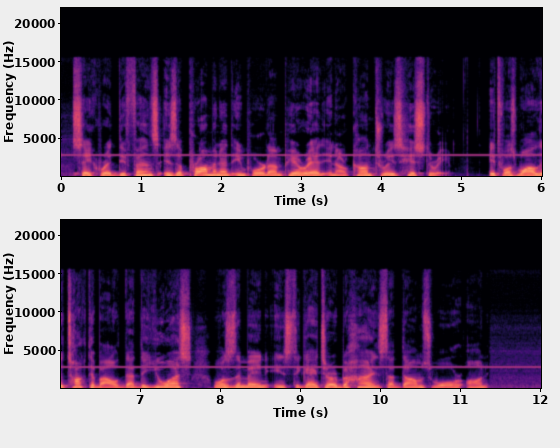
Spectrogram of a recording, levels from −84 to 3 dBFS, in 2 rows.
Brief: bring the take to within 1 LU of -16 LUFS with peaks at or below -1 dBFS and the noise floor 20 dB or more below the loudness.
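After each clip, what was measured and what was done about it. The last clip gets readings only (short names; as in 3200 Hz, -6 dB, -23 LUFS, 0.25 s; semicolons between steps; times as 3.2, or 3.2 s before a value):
steady tone 2800 Hz; tone level -42 dBFS; loudness -20.5 LUFS; peak -6.5 dBFS; loudness target -16.0 LUFS
-> notch 2800 Hz, Q 30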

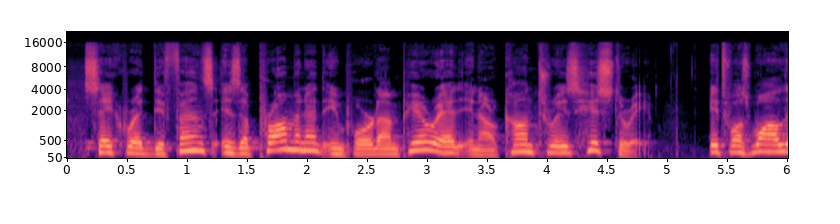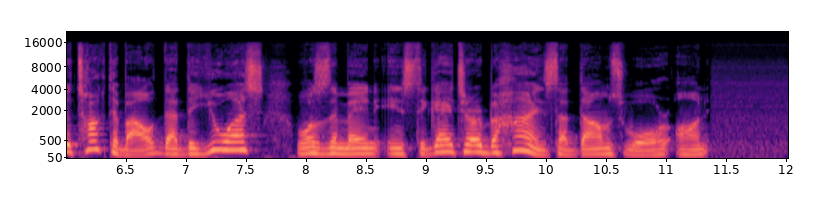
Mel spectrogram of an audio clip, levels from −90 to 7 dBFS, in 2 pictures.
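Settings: steady tone none; loudness -20.5 LUFS; peak -6.5 dBFS; loudness target -16.0 LUFS
-> gain +4.5 dB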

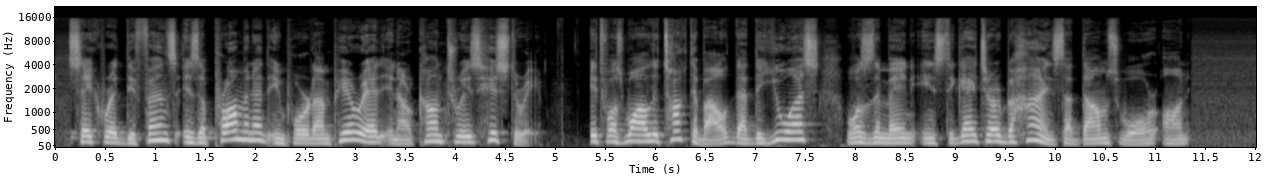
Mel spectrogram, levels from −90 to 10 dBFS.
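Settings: loudness -16.0 LUFS; peak -2.0 dBFS; noise floor -47 dBFS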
